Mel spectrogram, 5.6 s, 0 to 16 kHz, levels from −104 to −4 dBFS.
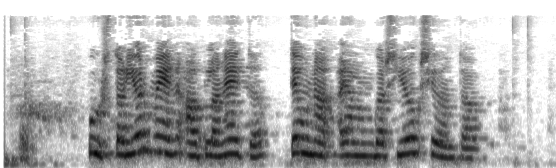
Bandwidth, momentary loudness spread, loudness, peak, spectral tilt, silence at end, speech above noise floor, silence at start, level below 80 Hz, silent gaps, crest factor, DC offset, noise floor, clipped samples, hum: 11.5 kHz; 16 LU; -16 LUFS; -2 dBFS; -4.5 dB/octave; 0.8 s; 43 dB; 0.05 s; -56 dBFS; none; 16 dB; under 0.1%; -59 dBFS; under 0.1%; none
